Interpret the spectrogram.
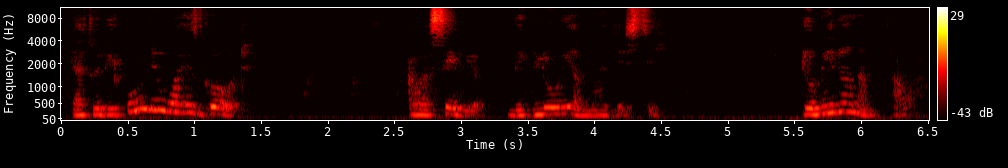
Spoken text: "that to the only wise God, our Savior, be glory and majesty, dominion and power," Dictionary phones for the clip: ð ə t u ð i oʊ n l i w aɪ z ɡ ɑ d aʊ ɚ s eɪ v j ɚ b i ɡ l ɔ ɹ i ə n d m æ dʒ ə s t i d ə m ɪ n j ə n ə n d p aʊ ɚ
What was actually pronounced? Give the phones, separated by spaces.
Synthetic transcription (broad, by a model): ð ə t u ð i oʊ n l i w aɪ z ɡ ɑ d aʊ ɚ s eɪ v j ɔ b i ɡ l ɔ ɹ i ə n m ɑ dʒ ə s t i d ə m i n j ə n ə n p aʊ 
